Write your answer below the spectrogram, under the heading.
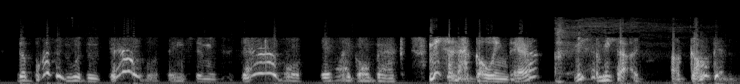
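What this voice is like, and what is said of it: Jar Jar Binks character voice. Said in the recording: “I'm going to do a fan favorite, Jar Jar Binks ... I sort of love that impression”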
